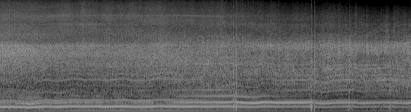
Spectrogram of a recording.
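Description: Turbocharged drag-racing engine of a sand-drag Nissan Patrol at full throttle as it climbs the dune. It holds a nearly steady high-pitched note, with a steady hiss over it.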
